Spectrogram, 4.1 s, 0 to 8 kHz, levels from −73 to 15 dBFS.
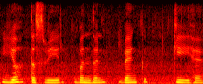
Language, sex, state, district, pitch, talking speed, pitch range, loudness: Hindi, female, Chandigarh, Chandigarh, 210 Hz, 90 wpm, 200-220 Hz, -17 LUFS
